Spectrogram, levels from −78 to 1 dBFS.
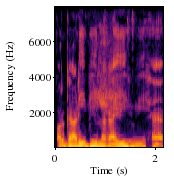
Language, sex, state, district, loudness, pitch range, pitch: Hindi, male, Jharkhand, Palamu, -13 LUFS, 130-145 Hz, 140 Hz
